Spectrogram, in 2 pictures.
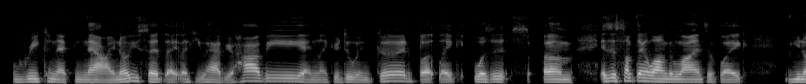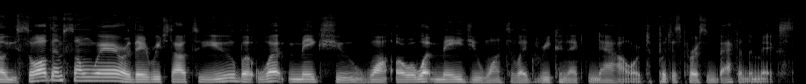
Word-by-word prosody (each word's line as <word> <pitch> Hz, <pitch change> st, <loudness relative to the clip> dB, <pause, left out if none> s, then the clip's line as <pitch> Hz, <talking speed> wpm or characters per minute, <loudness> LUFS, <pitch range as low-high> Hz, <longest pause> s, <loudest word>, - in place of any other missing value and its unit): reconnect 125 Hz, -2 st, -2 dB
now? 110 Hz, -2 st, +1 dB
I 100 Hz, -, -2 dB
know 120 Hz, +5 st, +3 dB
you 150 Hz, +2 st, 0 dB
said 130 Hz, -4 st, +1 dB
that, -, -, 0 dB
like -, -, -2 dB
like, 125 Hz, -, -4 dB
you 105 Hz, -, -7 dB
have 110 Hz, -3 st, -2 dB
your -, -, -5 dB
hobby, 145 Hz, -2 st, 0 dB
and, 105 Hz, -1 st, -3 dB
like, 105 Hz, 0 st, -9 dB
you're 105 Hz, -, -7 dB
doing 105 Hz, -3 st, -4 dB
good, 145 Hz, 0 st, -1 dB
but, 115 Hz, -2 st, +1 dB
like, 105 Hz, 0 st, -3 dB
was 125 Hz, -1 st, +2 dB
it 125 Hz, -1 st, -2 dB
s -, -, -16 dB
um, 120 Hz, -2 st, +3 dB, 0.3 s
is 140 Hz, -, +1 dB
it 155 Hz, -, +2 dB
something 165 Hz, -1 st, +3 dB
along 135 Hz, -3 st, +5 dB
the -, -, +2 dB
lines 115 Hz, -1 st, +1 dB
of, 115 Hz, -, -7 dB
like, 110 Hz, -2 st, -2 dB, 0.4 s
you 120 Hz, +2 st, +1 dB
know, 115 Hz, -, +5 dB
you 110 Hz, -1 st, 0 dB
saw 165 Hz, -, +5 dB
them 195 Hz, +2 st, +1 dB
somewhere, 170 Hz, -2 st, +3 dB
or -, -, +5 dB
they 115 Hz, 0 st, +4 dB
reached 115 Hz, 0 st, -3 dB
out 110 Hz, -1 st, +3 dB
to 115 Hz, -, -8 dB
you, 130 Hz, +7 st, 0 dB
but 120 Hz, -5 st, +2 dB
what 145 Hz, +6 st, +4 dB
makes 120 Hz, 0 st, -1 dB
you 105 Hz, -2 st, -4 dB
want 110 Hz, 0 st, -1 dB
or 110 Hz, +1 st, +3 dB
what 135 Hz, -, +6 dB
made 115 Hz, 0 st, -1 dB
you 105 Hz, 0 st, -4 dB
want 100 Hz, +1 st, -6 dB
to, -, -, -11 dB
like, 100 Hz, -1 st, -1 dB
reconnect 105 Hz, -1 st, -7 dB
now, 100 Hz, -1 st, -5 dB
or -, -, -3 dB
to -, -, -19 dB
put -, -, -4 dB
this -, -, -7 dB
person -, -, -3 dB
back -, -, -5 dB
in -, -, -5 dB
the -, -, -5 dB
mix? -, -, -8 dB
115 Hz, 250 wpm, -27 LUFS, 110-135 Hz, 0.4 s, what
